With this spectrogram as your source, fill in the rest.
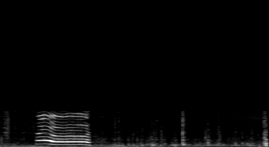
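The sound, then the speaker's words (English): A calf lets out one loud, drawn-out bawl lasting under a second in a pen with cows, followed by quiet rustling and a few scattered knocks and clatters in the pen. “I got to get these cows separated.”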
